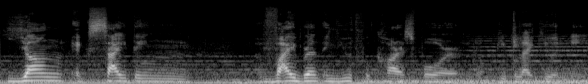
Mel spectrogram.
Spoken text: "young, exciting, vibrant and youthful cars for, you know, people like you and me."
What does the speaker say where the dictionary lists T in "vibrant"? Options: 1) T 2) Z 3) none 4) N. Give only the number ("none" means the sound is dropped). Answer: 1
